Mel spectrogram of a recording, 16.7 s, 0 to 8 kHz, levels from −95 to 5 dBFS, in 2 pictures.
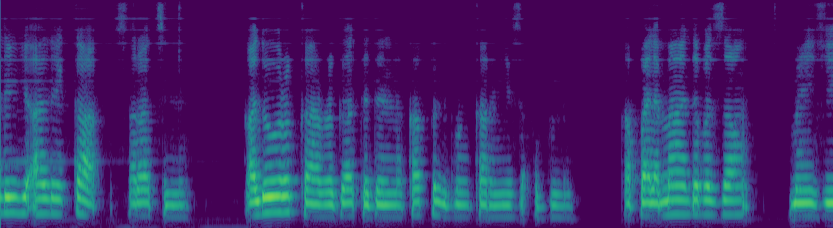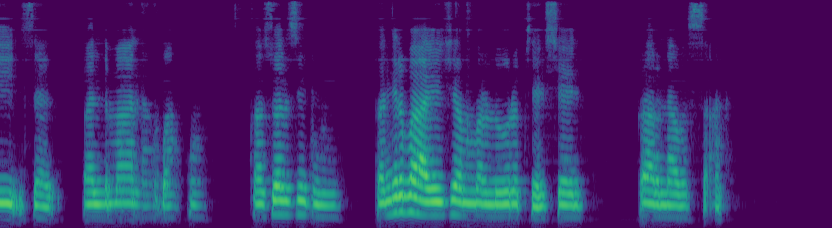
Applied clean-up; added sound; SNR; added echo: neural mask model DeepFilterNet 3.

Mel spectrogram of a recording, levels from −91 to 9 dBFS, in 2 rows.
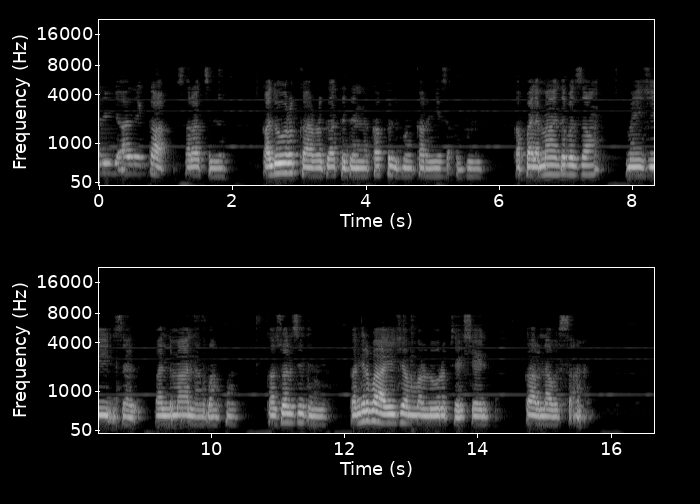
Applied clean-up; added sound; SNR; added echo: classical method log-MMSE.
